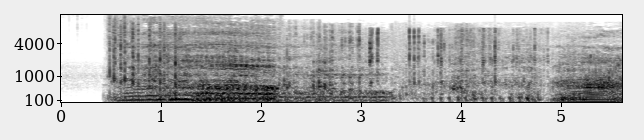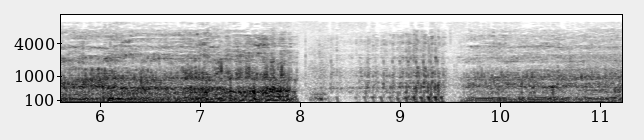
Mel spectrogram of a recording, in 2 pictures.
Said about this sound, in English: There was a moaning, though, a shadowed shuffling as something clicked, popped, then a dinosaur growl.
